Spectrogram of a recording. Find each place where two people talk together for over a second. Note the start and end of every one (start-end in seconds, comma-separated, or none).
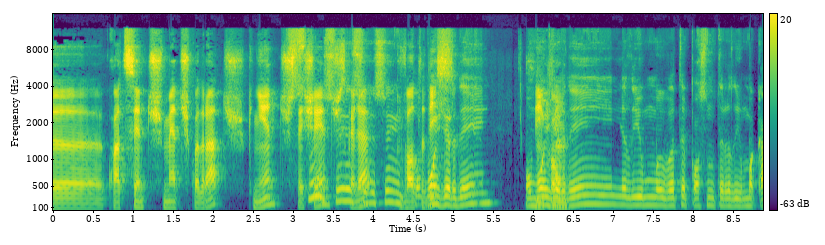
2.9-5.0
